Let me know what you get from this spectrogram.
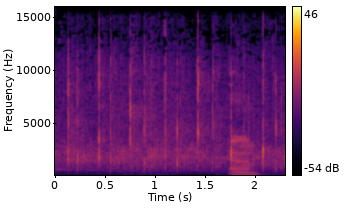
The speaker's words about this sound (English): And 50 people gave their lives to Jesus and now have a personal relationship with Jesus. Yeah, let's clap for that. Come on. Yeah.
